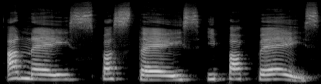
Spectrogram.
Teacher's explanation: o ditongo aberto Ei nas palavras Anéis pastéis e papéis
